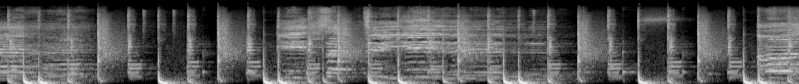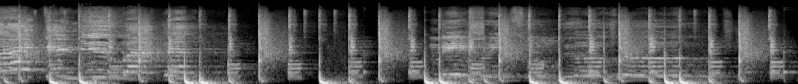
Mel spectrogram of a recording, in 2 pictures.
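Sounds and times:
90s reggae music: 0.0s - 15.9s.

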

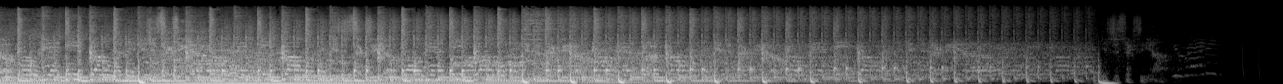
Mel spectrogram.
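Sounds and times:
bass mix at 125 BPM: 0.0s - 10.0s.

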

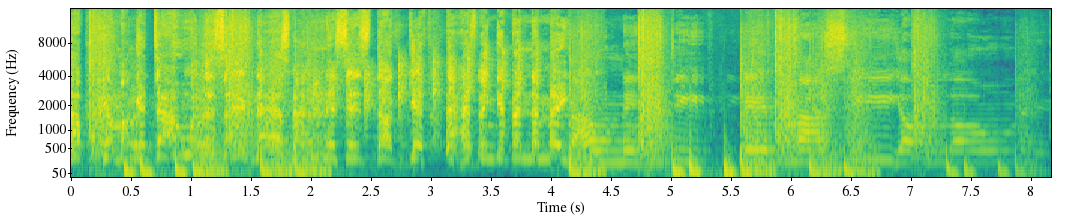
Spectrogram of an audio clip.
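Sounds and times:
record scratching: 0.0s - 4.4s
party breakbeat: 0.0s - 8.1s.

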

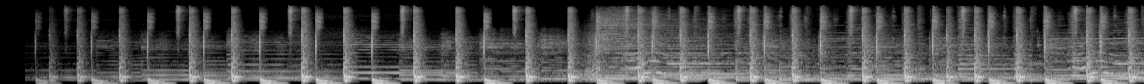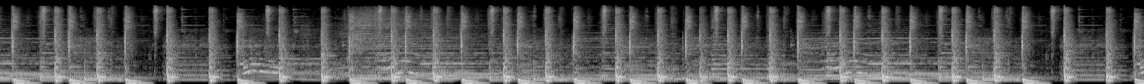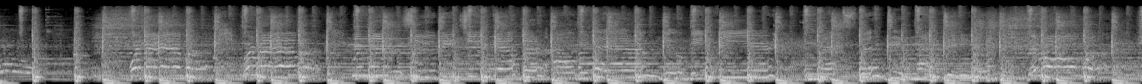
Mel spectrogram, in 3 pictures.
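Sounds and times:
reggaeton music: 0.3s - 34.2s.

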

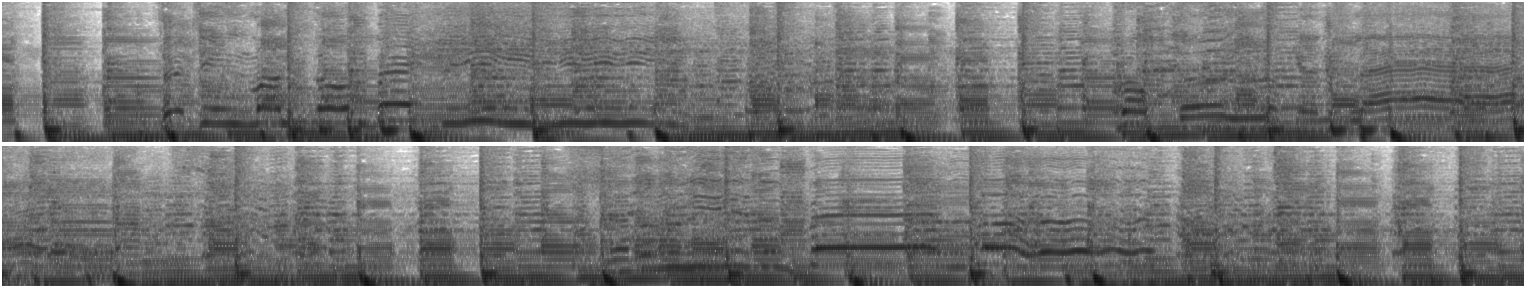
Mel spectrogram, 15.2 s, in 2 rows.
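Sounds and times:
1970s style drum beat: 0.0s - 15.2s.

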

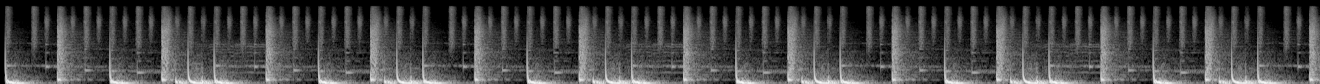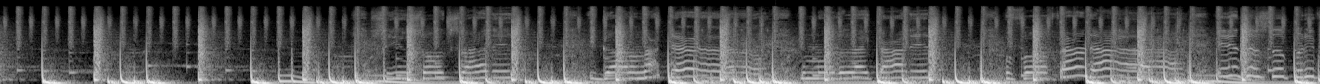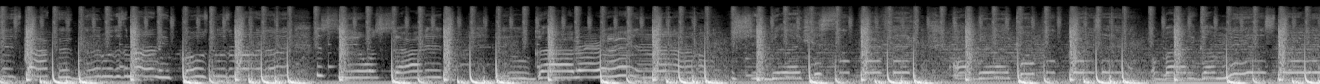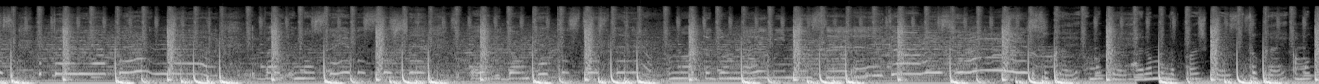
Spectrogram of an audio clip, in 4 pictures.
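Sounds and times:
Top40 pop music: 0.0s - 52.7s.

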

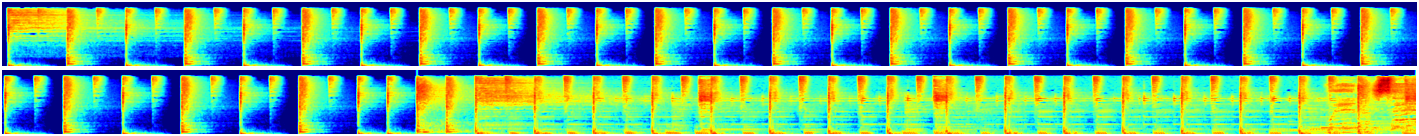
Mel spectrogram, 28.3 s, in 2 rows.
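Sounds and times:
90s drum beat: 0.0s - 28.2s.

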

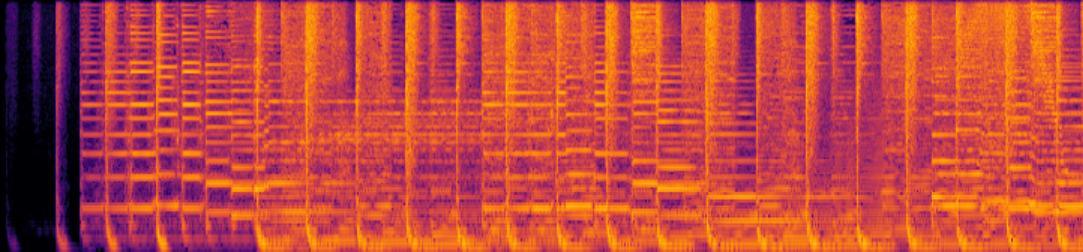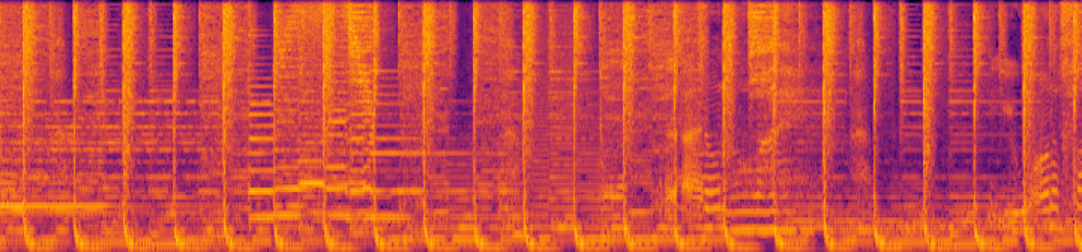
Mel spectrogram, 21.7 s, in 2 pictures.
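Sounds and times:
Redrum drum machine beat at 120 BPM: 0.5s - 21.6s.

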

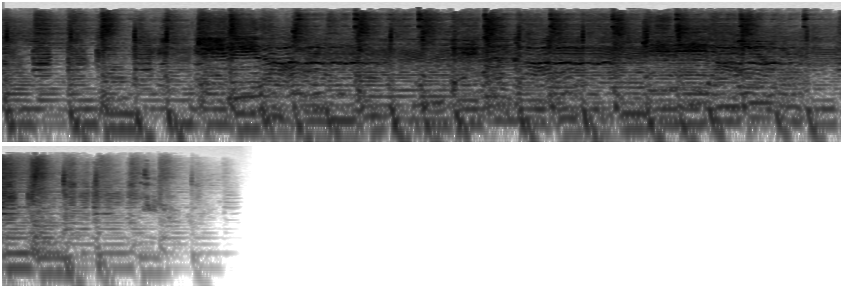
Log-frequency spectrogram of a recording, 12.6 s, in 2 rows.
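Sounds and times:
seventies drum machine beat at 125 bpm: 0.0s - 7.3s.

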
